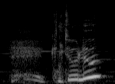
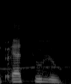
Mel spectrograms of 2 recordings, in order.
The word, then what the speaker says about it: Cthulhu: Cthulhu ou Cthulhu?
